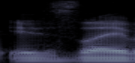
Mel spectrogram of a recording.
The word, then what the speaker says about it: Islay: I always said Islay, but I think it's Islay or Isle something.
